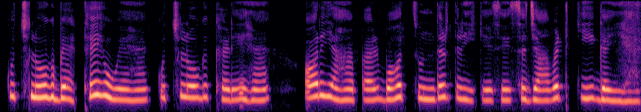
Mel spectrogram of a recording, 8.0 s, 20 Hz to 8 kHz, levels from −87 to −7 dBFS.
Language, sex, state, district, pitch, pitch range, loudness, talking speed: Hindi, female, Bihar, Saran, 275 Hz, 250-305 Hz, -26 LUFS, 155 wpm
